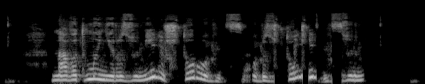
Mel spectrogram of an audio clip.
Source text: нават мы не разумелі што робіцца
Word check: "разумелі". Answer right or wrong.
right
